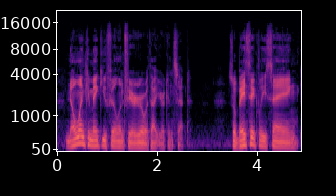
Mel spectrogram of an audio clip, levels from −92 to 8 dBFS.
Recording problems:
none

